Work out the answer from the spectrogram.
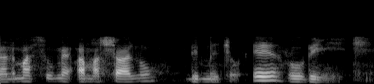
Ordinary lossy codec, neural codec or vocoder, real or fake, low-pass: AAC, 32 kbps; codec, 16 kHz, 4 kbps, FunCodec, trained on Chinese and English, 50 frames a second; fake; 3.6 kHz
